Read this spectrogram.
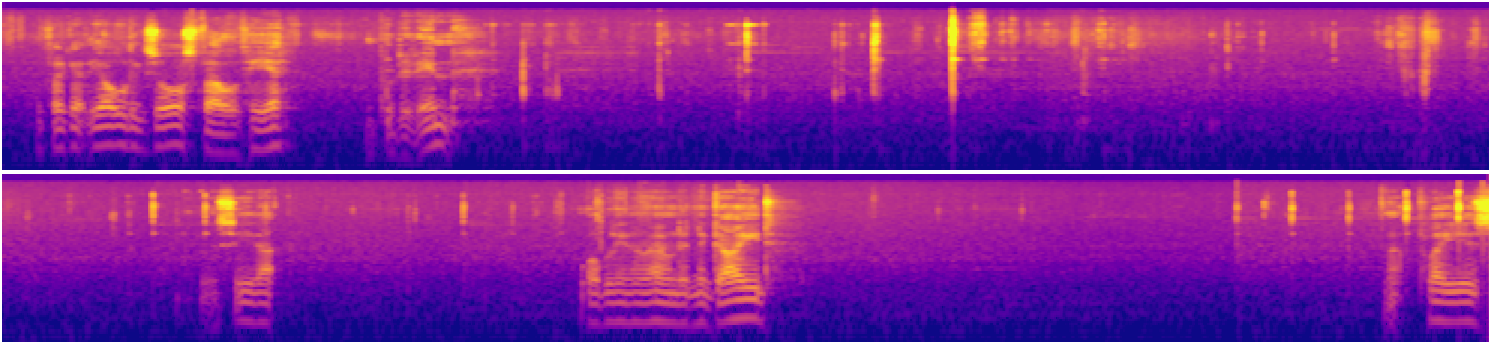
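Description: Small metal engine parts click and tap against each other.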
